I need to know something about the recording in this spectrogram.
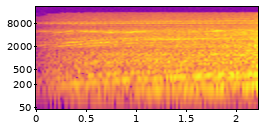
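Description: Quadcopter electric motors and propellers spinning up: a whine that rises slightly in pitch and grows steadily louder from silence.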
